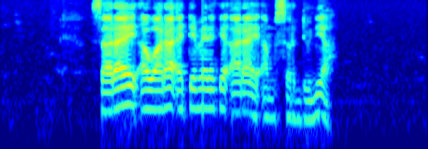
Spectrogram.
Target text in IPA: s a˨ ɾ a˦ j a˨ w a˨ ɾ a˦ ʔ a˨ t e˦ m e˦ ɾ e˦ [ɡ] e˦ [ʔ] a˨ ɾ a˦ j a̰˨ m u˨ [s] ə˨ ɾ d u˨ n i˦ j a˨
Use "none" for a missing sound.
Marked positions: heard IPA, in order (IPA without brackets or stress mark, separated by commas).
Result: k, ʔ, s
